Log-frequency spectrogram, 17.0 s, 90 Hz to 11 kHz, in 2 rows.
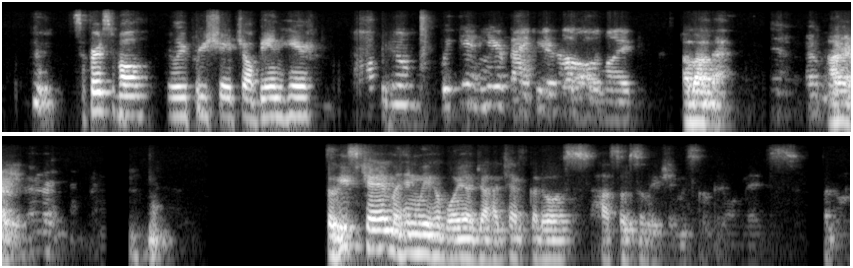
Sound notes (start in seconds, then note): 11.7 speaking foreign language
